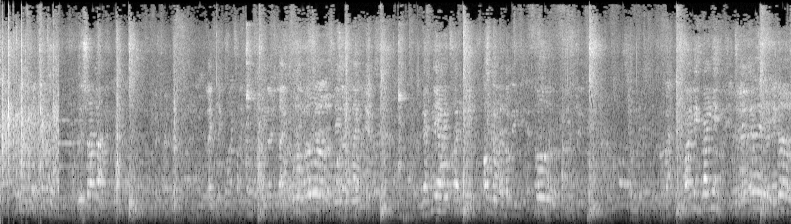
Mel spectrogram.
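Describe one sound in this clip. A crowd of people chatters in an echoing hall.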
